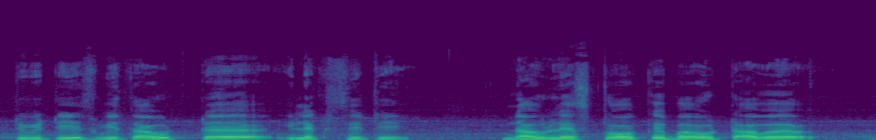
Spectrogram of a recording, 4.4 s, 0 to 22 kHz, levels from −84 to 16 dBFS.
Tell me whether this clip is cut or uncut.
uncut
